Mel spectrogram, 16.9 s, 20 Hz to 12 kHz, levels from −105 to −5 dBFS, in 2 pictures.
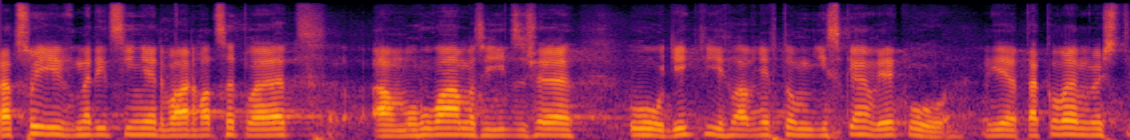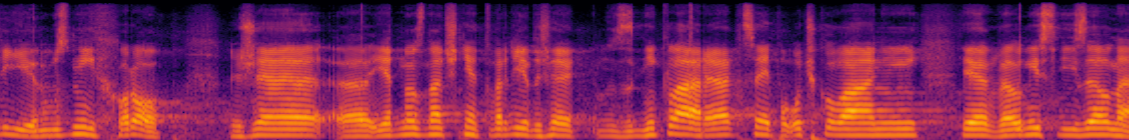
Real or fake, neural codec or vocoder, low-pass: fake; codec, 44.1 kHz, 2.6 kbps, SNAC; 10.8 kHz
